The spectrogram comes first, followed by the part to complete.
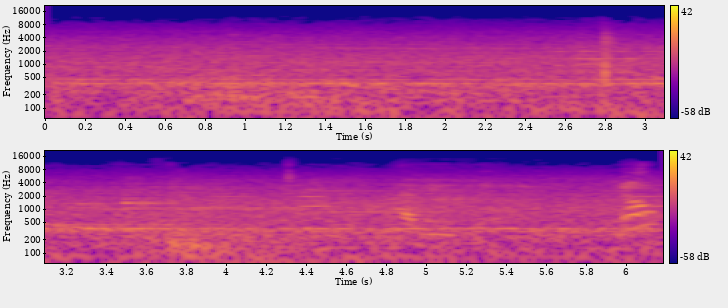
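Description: Steady vehicle rumble with a constant low hum, and faint brief tones coming and going over it.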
